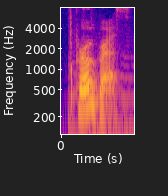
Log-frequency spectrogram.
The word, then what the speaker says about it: progress: The American pronunciation is progress with the short a sound like hot and stop.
